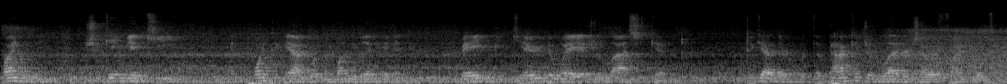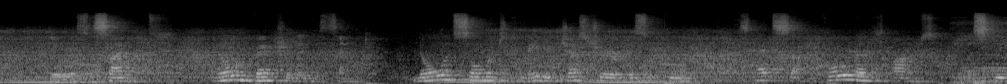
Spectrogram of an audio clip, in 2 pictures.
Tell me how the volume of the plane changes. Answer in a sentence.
The volume of the plane stays about the same.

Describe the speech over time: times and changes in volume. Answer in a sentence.
You can hear the talking from 0.0 to 20.0 s, at a steady volume.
